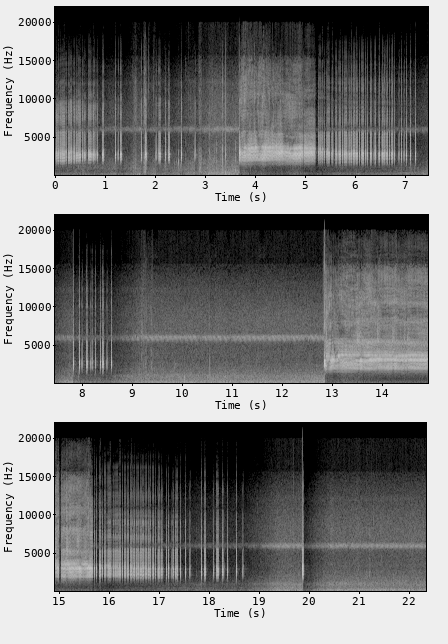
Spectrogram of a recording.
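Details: Distressed cicada producing intense high buzzing bursts, long continuous rasps alternating with choppy, stuttering pulses and quiet gaps, with a thin steady high tone running underneath throughout.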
